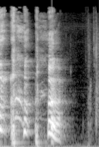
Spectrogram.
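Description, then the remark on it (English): A person coughs for emphasis: a quick series of short, throaty coughs, the last burst the loudest, followed by near silence with faint breathy noise. “Coughing for emphasis.”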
